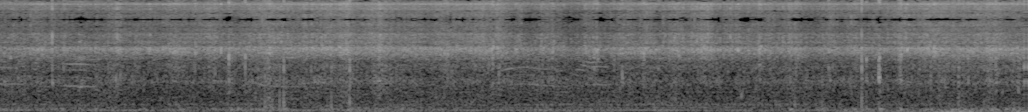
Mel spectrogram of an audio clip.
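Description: Steady rush of water and wind at the bow of a moving boat as it cuts through the sea, with a low rumble underneath and a few faint ticks.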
